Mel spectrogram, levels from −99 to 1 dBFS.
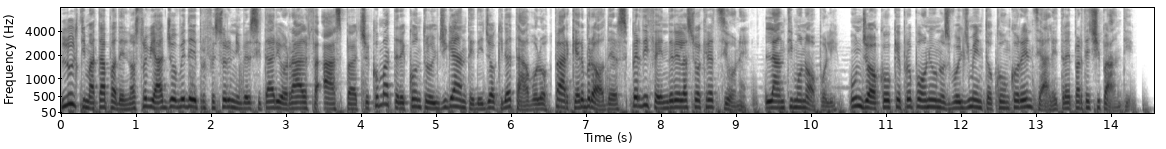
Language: Italian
